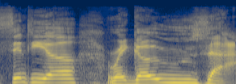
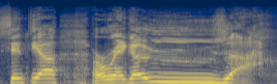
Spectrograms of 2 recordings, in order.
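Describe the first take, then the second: First: The surname is said quickly and plainly. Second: The surname is dragged out with exaggerated enunciation.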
